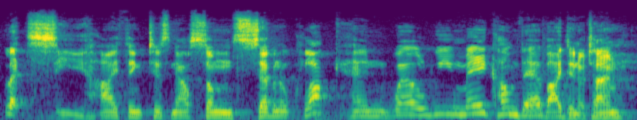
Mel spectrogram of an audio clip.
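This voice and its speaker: An actor playing a domineering, capricious husband in a Shakespearean comedy audio play, with a commanding, declamatory delivery. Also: male voice, a little high, big pitch swings, slow pace. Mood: grandly cheerful. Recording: noticeable background noise.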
